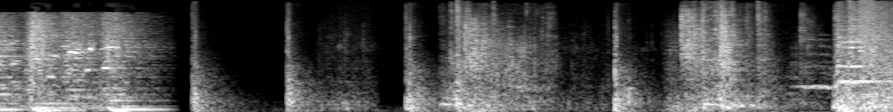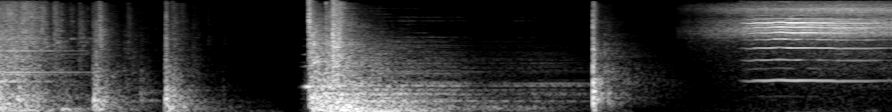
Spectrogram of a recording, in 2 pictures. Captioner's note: sound of bouncing ball; sound of ball losing air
